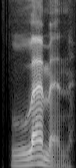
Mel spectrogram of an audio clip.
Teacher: For a light L, lemon, your tongue is pointy. It touches the ridge behind your top teeth.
